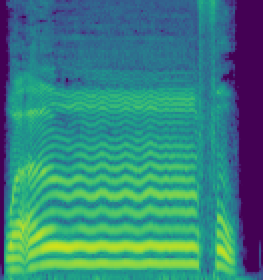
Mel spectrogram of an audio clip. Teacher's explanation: Ikhfa hakiki tuan-tuan dan puan. Nun mati bertemu fa. Sembunyikan nun, jangan sebut nun tepat pada makhrajnya.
